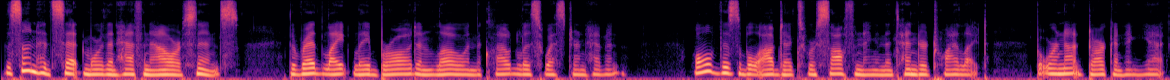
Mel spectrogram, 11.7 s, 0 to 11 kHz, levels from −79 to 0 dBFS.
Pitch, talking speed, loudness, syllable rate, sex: 165 Hz, 185 wpm, -17 LUFS, 5.1 syllables/s, female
